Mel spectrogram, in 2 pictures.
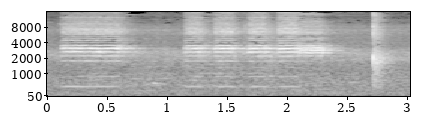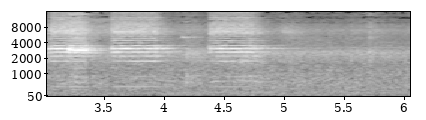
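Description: A vehicle horn sounding in a run of short toots, about eight of them over four and a half seconds, each on one steady pitch. A single sharp click falls about halfway through.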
